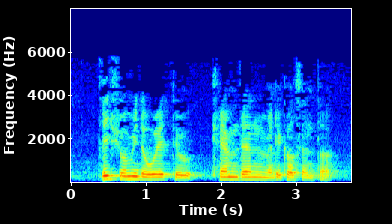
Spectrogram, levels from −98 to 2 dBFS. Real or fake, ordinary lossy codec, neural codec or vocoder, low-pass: fake; MP3, 24 kbps; codec, 16 kHz in and 24 kHz out, 2.2 kbps, FireRedTTS-2 codec; 7.2 kHz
